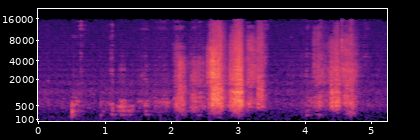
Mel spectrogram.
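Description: The edge of a white plastic fork is drawn through a pile of beige packed kinetic sand, slicing and scraping it. Faint crumbly ticks at the start give way to louder, gritty, bright rasping scrapes in the middle, then a final, softer drag before it falls quiet.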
